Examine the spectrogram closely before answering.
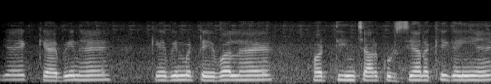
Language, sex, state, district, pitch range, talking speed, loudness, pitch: Hindi, female, Punjab, Pathankot, 195-210 Hz, 185 wpm, -14 LUFS, 205 Hz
